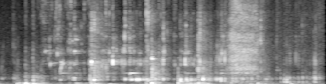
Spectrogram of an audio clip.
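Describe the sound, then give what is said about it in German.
Golden, clear, fully filtered beer with added carbonation pours into a glass, with gurgling splashes, small bright clinks of liquid against glass, and a hissing fizz of foam rising toward the end. No one speaks. “So klingt es beim Eingießen.”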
